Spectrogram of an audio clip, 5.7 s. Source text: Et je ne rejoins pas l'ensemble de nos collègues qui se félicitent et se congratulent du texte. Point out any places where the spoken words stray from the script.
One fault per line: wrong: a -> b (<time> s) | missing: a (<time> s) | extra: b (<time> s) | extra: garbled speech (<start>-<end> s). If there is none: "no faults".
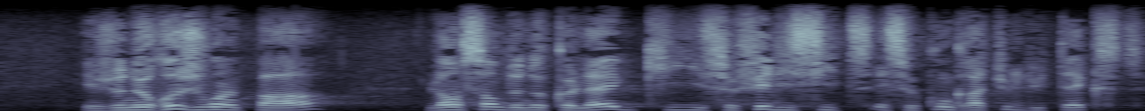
no faults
